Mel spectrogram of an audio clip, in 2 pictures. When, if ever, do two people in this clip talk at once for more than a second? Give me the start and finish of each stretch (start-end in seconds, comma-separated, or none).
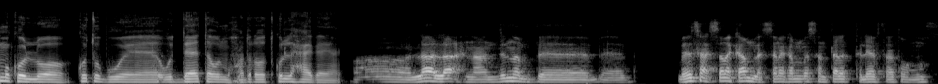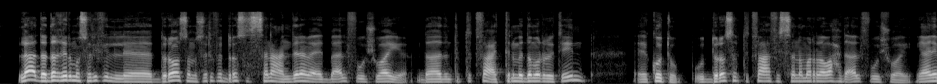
none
